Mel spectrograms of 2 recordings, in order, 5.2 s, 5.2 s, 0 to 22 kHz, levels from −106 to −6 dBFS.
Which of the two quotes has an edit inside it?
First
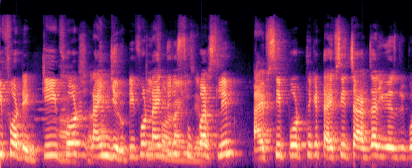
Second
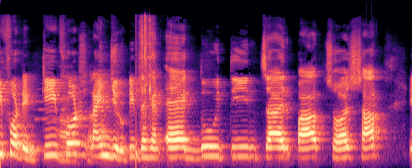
second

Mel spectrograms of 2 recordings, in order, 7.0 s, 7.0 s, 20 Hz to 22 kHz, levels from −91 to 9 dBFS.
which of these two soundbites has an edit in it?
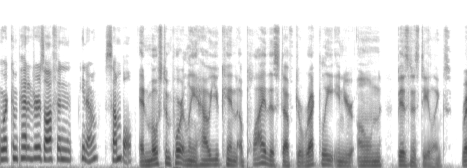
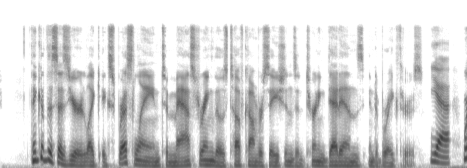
second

